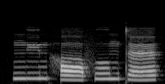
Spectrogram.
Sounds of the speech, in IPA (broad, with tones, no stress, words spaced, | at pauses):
ŋyː˥mhɔː˨˩fuː˥mt̪œː˨˧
